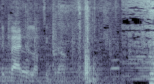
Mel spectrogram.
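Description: Brief snatches of voices over faint background music, with a single sharp knock a little over a second in.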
